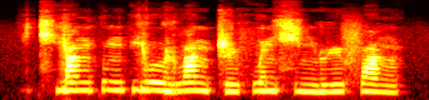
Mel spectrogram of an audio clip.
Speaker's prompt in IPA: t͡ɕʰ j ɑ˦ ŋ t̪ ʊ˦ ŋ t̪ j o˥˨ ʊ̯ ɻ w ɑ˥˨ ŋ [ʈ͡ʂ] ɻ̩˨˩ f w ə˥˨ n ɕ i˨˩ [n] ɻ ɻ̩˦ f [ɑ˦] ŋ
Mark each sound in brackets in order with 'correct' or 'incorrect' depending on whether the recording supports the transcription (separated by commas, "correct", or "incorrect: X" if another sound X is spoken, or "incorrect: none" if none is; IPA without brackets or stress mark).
correct, incorrect: ŋ, incorrect: ɑ˥˨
